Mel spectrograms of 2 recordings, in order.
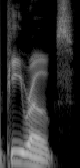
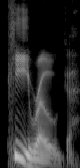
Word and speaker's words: pirogue: Please do not email me saying that I'm pronouncing pirogue incorrectly, all right? I'm saying it the way that Hank Williams Sr. says it in Jambalaya on the Bayou. And if it's good enough for old Hank, then by God, it's good enough for me.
